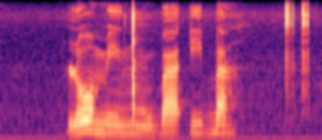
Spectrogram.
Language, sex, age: Xhosa, female, 20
